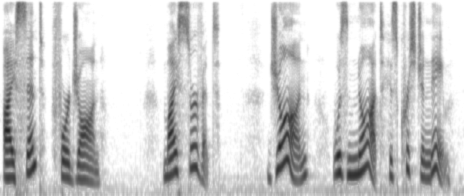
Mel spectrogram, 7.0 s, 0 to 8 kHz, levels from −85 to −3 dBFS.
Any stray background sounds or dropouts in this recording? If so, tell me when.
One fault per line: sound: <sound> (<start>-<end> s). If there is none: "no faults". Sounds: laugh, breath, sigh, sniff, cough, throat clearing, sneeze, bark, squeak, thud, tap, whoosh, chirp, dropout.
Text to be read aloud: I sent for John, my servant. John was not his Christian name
no faults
